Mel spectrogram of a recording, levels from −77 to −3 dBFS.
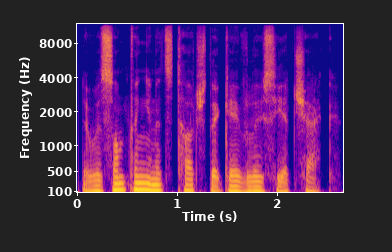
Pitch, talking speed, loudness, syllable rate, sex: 105 Hz, 245 wpm, -16 LUFS, 5.7 syllables/s, male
